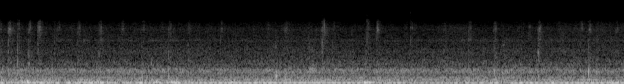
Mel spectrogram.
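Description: Fishing boat's engine running with a steady low rumble, with water washing along the hull and scattered sharp knocks and taps from the deck as the crew land fish with their poles.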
